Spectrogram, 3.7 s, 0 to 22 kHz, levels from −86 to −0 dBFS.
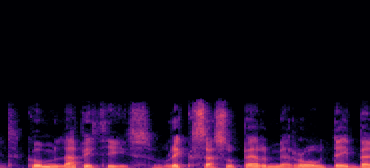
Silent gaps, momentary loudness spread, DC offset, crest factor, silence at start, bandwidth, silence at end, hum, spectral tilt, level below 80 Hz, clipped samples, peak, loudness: none; 7 LU; under 0.1%; 16 dB; 0.05 s; 9.2 kHz; 0 s; none; -6 dB/octave; -58 dBFS; under 0.1%; -8 dBFS; -25 LUFS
